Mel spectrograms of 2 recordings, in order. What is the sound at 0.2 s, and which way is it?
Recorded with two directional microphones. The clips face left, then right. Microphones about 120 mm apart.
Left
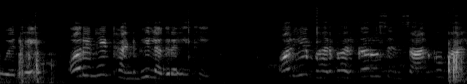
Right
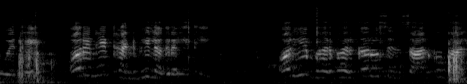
Speech, 45° right (ahead or behind).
